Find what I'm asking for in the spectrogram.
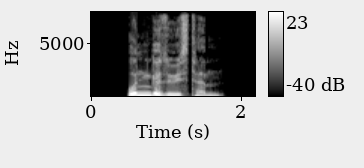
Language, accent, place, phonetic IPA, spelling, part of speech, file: German, Germany, Berlin, [ˈʊnɡəˌzyːstəm], ungesüßtem, adjective, De-ungesüßtem.ogg
- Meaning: strong dative masculine/neuter singular of ungesüßt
